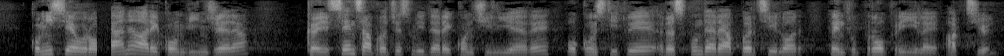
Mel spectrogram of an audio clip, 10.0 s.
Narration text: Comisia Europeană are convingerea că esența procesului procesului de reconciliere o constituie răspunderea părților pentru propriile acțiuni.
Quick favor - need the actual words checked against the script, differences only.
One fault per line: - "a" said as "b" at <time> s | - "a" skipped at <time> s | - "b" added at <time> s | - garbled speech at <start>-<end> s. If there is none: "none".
- "procesului" skipped at 4.3 s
